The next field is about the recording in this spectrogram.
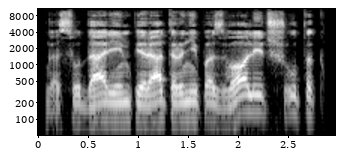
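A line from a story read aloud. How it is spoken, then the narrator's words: Confident stern man. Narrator (Russian): Высокий человек в серой шляпе сказал уверенно и строго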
